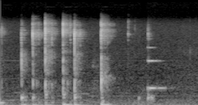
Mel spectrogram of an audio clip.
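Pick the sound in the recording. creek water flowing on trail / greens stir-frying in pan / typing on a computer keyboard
typing on a computer keyboard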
